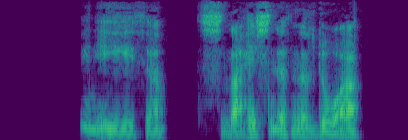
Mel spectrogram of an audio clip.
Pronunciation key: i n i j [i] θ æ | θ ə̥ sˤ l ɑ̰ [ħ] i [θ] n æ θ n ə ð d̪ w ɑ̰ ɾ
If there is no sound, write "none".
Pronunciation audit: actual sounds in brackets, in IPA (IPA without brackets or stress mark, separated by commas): i, ħ, s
